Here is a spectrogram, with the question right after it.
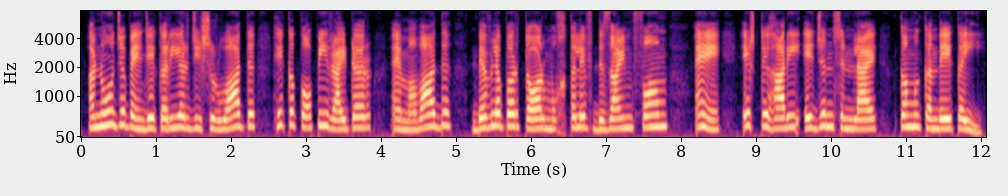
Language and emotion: Sindhi, neutral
